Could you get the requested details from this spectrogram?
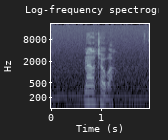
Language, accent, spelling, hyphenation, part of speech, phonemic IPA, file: English, Canada, Manitoba, Mani‧toba, proper noun, /ˌmænɪˈtoʊbə/, En-ca-Manitoba.ogg
- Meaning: A province in western Canada. Capital and largest city: Winnipeg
